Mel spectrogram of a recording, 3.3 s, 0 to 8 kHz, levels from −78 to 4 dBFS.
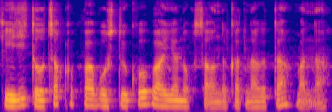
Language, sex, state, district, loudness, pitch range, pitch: Garo, male, Meghalaya, South Garo Hills, -18 LUFS, 105-125 Hz, 115 Hz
